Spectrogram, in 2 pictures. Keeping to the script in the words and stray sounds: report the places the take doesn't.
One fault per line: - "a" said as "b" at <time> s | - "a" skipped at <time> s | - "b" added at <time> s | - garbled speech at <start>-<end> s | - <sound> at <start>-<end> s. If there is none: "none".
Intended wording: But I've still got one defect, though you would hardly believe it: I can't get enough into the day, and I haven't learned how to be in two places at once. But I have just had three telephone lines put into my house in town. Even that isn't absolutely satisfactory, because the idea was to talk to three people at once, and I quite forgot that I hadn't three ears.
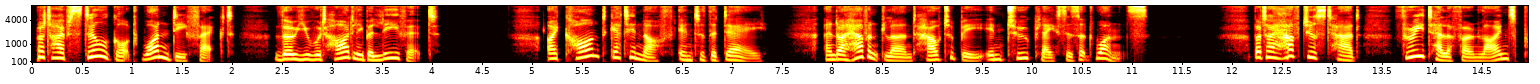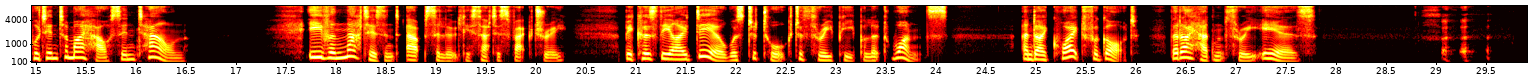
- laugh at 28.8-29.6 s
